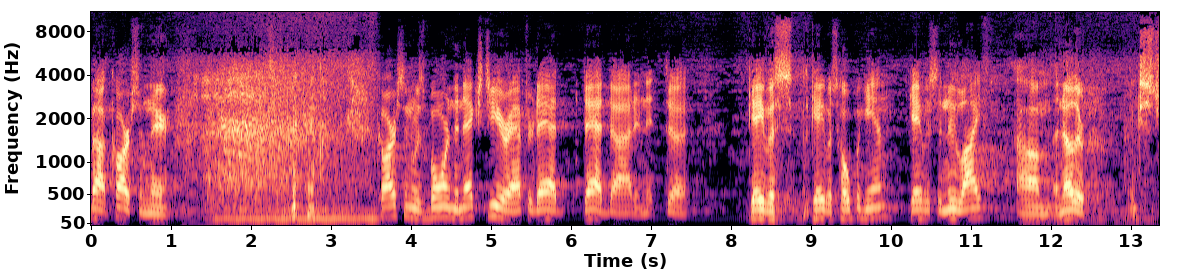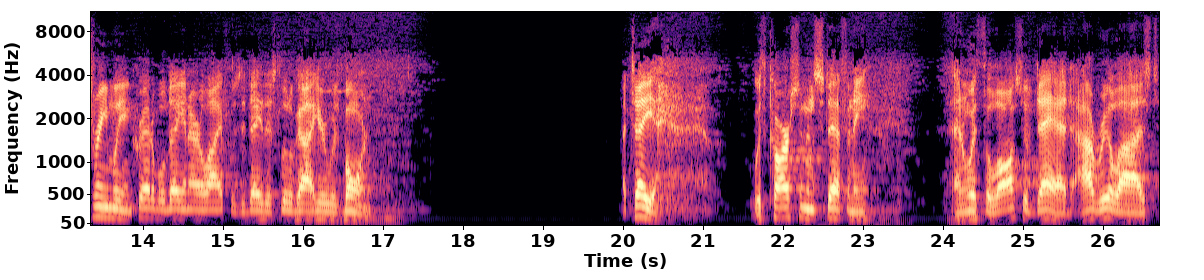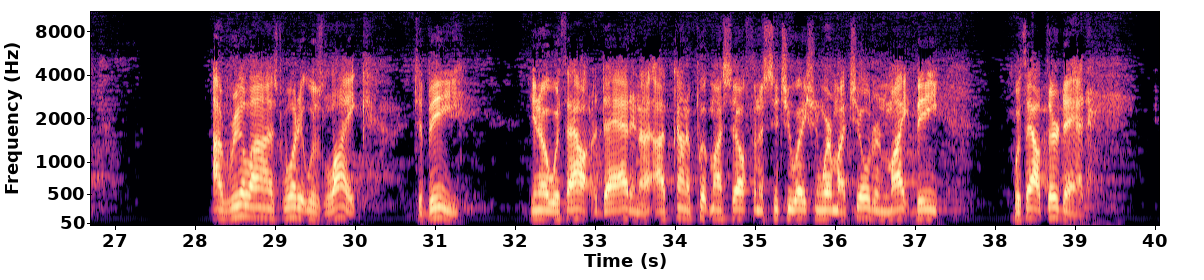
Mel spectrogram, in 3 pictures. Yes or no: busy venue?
yes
